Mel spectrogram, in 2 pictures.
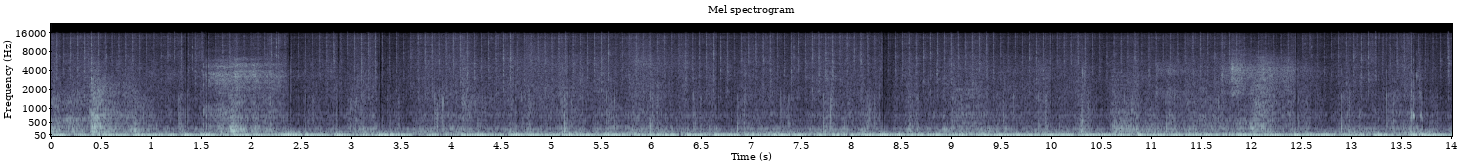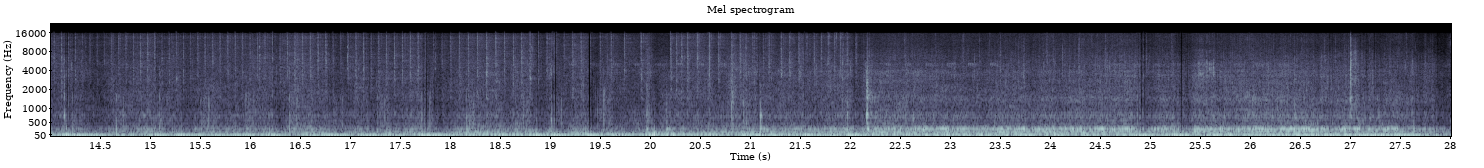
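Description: A bicycle being pushed by hand over paving: a steady low rolling rumble with scattered small clicks, and a steadier hum joining in the last few seconds.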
